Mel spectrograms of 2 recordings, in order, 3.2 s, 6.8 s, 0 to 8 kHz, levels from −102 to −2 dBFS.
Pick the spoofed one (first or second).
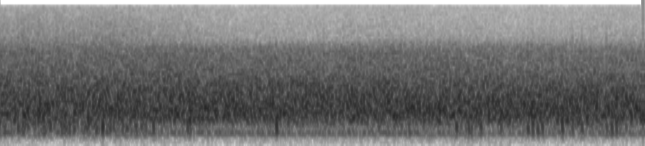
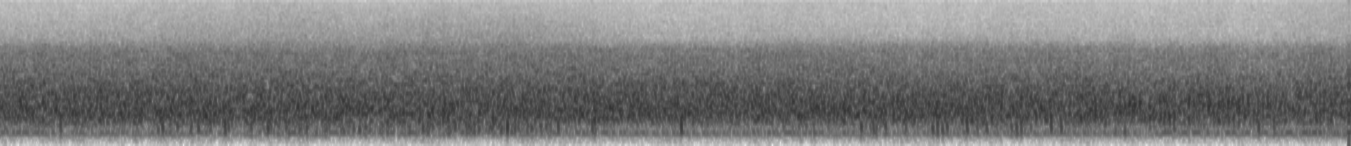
second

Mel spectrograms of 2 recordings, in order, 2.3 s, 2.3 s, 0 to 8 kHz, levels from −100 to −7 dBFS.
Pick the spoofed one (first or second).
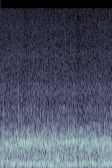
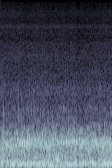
second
